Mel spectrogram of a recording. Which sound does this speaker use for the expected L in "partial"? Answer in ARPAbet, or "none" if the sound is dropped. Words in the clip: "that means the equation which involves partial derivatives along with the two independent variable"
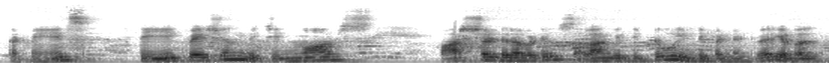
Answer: L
